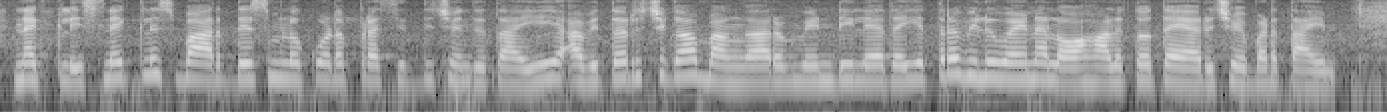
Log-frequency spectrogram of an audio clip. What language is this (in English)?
Telugu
